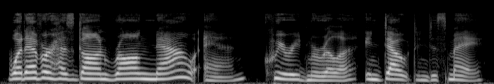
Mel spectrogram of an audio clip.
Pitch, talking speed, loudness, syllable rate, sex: 230 Hz, 145 wpm, -17 LUFS, 4.3 syllables/s, female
